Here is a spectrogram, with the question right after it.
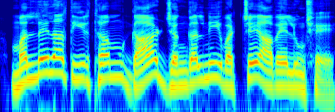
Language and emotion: Gujarati, neutral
